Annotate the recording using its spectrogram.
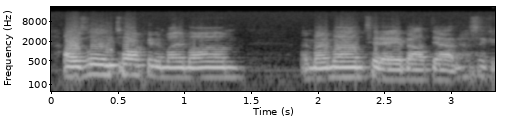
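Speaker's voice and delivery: normal talking voice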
